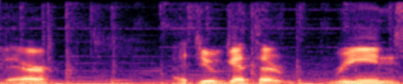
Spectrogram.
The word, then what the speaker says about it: Rin: Reen, I'll keep, like switching between them because I pronounced it as Rin for the longest time, but traditionally it should be pronounced Reen.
